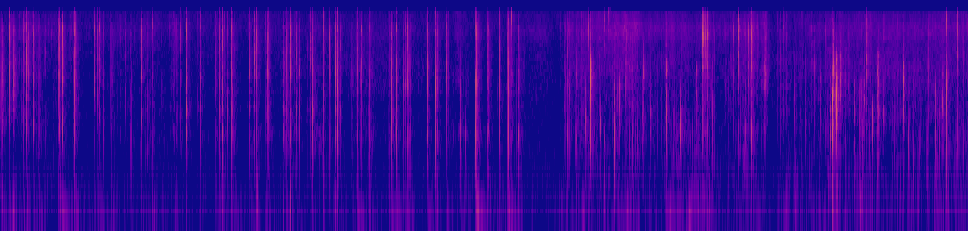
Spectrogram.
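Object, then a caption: Vinyl-coated fabric purse. Long red nails scratch and squeeze the flap and body of a soft, hollow green paisley purse made of fabric with a glossy vinyl coating, crinkling it. The result is a dense run of quick, dry, bright crinkles and clicks with almost no low end. A brief quiet gap just after five seconds is followed by a busier, hissier stretch of crinkling with a sharp loud crackle near the end.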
